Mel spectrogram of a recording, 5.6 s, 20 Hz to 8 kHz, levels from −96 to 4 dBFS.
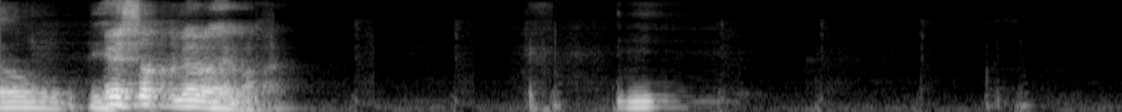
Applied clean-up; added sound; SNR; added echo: neural mask model DeepFilterNet 3.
